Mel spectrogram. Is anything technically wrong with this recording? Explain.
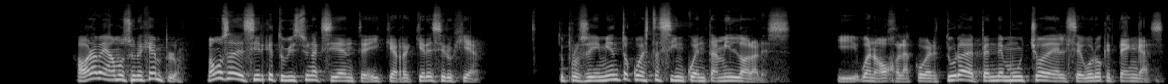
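Yes. At 2.63 s, between "a decir" and "que tuviste un accidente", and at 10.11 s, just after "ojo la cobertura depende", the speech jumps ahead. About 20 ms goes missing each time, most likely a dropped buffer (overrun) that was overwritten before being read.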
